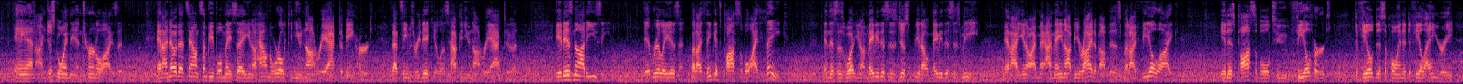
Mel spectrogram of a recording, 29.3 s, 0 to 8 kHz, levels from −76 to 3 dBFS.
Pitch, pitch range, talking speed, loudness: 120 Hz, 115-130 Hz, 200 wpm, -18 LUFS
